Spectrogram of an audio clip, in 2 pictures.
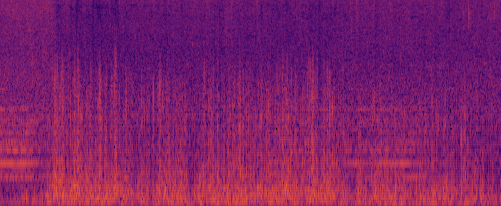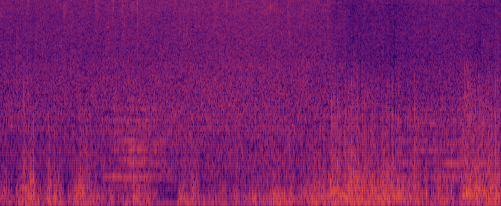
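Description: Diesel freight locomotive working under load, a steady low rumble heard from afar, with wind buffeting the microphone.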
